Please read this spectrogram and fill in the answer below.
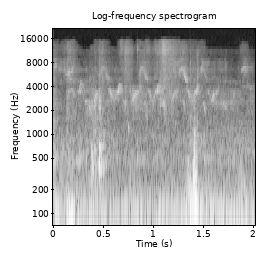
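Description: Faint, scattered chirps of small birds over a quiet background, with one soft knock about one and a half seconds in.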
